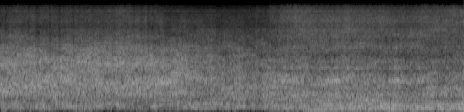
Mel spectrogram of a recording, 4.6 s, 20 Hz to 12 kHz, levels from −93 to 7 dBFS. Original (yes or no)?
no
